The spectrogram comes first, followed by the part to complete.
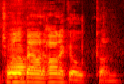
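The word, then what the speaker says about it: Toilet-Bound Hanako-kun: Toilet Bound Hanako Kun. I got you, I bro. might be saying the name wrong, but You definitely saying it right.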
